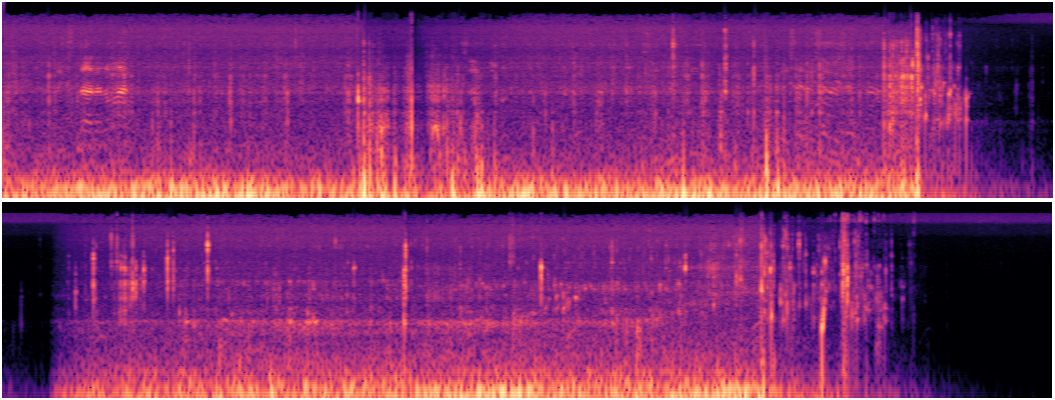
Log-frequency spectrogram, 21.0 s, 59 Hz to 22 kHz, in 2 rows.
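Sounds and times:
low rumble: 0:00.0 - 0:09.8, 0:11.0 - 0:18.8
water gurgling and sloshing: 0:00.0 - 0:10.3, 0:11.0 - 0:19.6
faint steady hum: 0:11.0 - 0:19.4
sharp splashy clicks: 0:18.1 - 0:19.5.

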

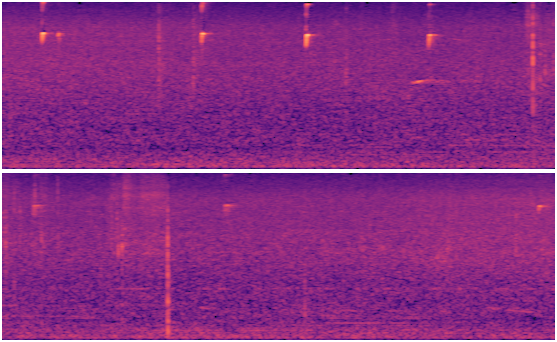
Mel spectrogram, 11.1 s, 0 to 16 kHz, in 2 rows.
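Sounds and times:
steady background hiss: 0:00.0 - 0:11.0
bird chip calls: 0:04.0 - 0:04.5.

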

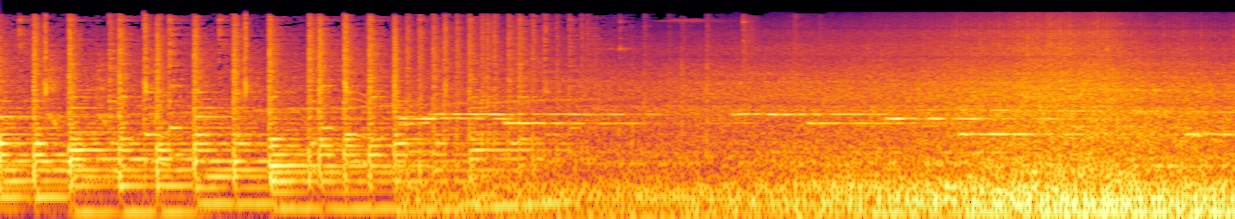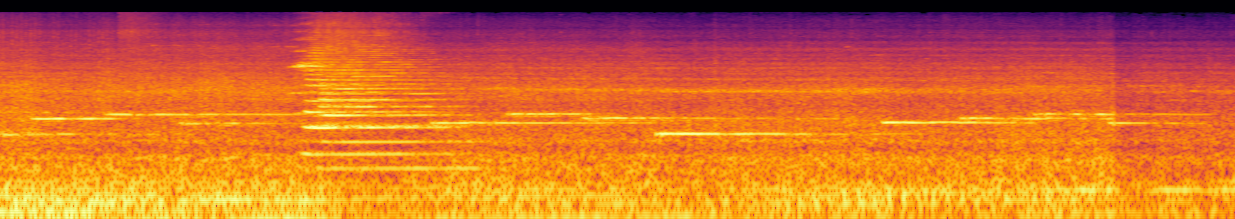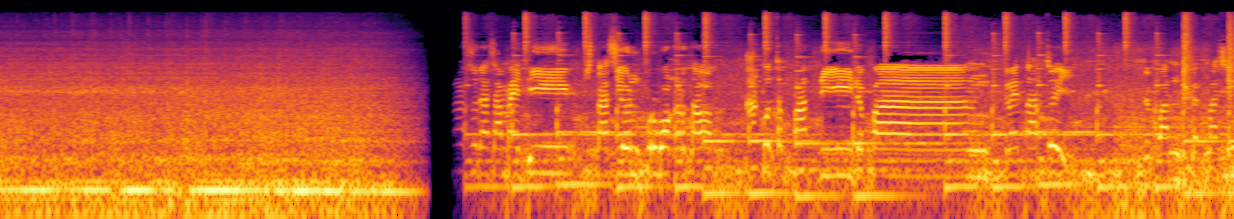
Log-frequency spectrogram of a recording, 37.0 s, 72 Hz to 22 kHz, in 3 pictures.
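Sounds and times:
diesel locomotive rumble: 0:03.5 - 0:29.0, 0:29.9 - 0:37.0
train horn: 0:15.2 - 0:17.3.

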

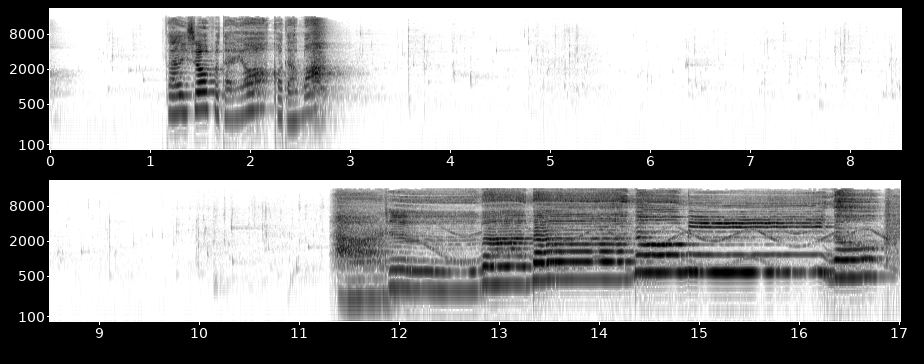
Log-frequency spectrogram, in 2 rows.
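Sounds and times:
faint water drips: 0:00.0 - 0:12.1.

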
